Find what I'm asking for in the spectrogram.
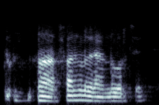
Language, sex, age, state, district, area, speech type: Malayalam, male, 18-30, Kerala, Idukki, rural, conversation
